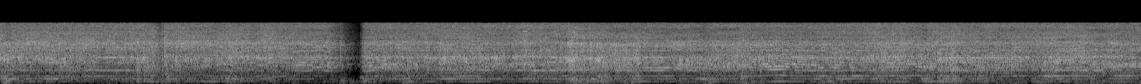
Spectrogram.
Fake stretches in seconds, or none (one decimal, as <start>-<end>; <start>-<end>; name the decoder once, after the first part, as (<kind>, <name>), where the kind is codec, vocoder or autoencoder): 0.6-2.2 (codec, SNAC); 3.8-7.5; 10.3-11.4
